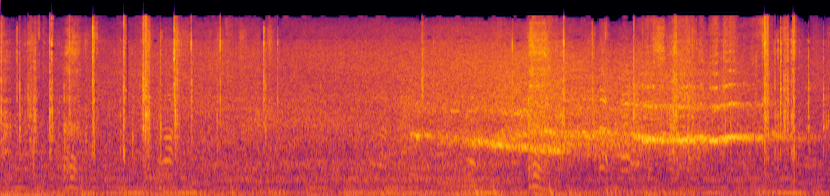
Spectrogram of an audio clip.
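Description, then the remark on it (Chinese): A car driven the wrong way at a roundabout in the early morning drifts with tires skidding and squealing in long, wavering high-pitched streaks over a steady low engine rumble, with scattered sharp clicks early on; the squeal grows louder toward the end. “前不久的一天凌晨，在一座环岛，一名男子开着汽车疯狂逆行，甚至玩起了漂移。”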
